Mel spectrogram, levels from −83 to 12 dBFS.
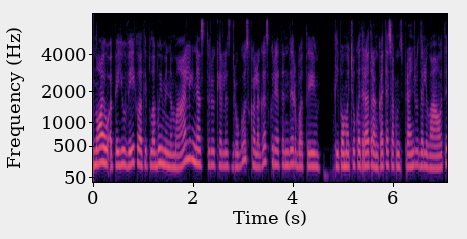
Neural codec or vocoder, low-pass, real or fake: none; 7.2 kHz; real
